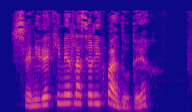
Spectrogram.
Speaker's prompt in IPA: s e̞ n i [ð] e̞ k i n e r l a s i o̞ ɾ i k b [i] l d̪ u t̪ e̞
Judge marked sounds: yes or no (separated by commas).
yes, no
